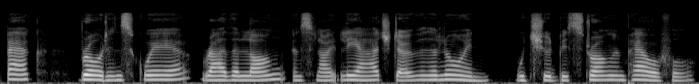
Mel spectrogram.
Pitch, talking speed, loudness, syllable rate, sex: 205 Hz, 145 wpm, -20 LUFS, 4.0 syllables/s, female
